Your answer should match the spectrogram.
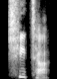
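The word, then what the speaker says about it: Chitat: He said, "That guy that ran away, that was Charles Cheetah Ng." And he said cheetah, pronounced cheetah, just in case there was any confusion.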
